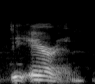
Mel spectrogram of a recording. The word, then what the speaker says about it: De'Aarron: me make sure I have your name correct the Aaron correct correct here we go okay because sometimes you know you want to pronounce it just right because people butcher my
